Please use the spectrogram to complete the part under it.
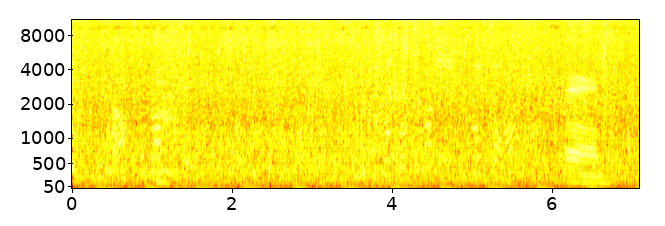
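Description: The bubble jets of an Intex inflatable spa hot tub churn the water with a steady, close rushing and gurgling. The sound runs throughout, and faint voices are mixed in beneath the bubbling.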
